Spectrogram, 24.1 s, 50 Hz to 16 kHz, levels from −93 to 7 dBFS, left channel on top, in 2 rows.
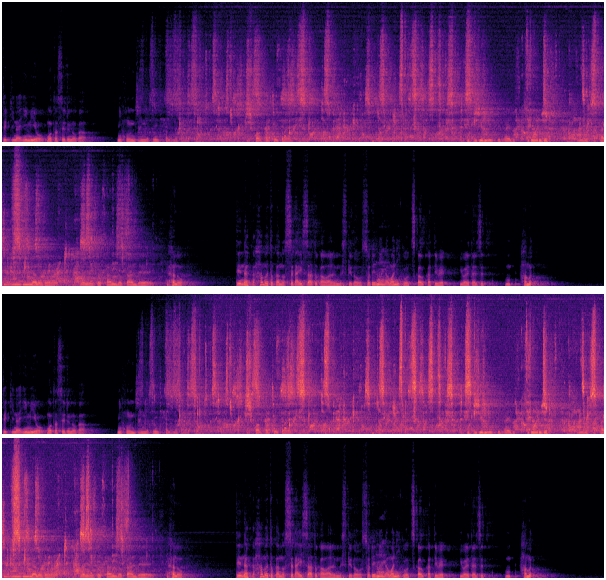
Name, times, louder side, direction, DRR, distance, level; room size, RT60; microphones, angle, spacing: voice 1, 0.0-1.7 2.3-3.7 5.1-5.8 9.2-13.2 13.6-15.7 16.7-20.9 21.2-21.7 22.1-22.6, right 1 dB, 20° right, 7 dB, 0.9 m, -34 dB
Whispering, 3.0-14.9, right 7 dB, 65° right, 2.4 m, -30 dB
voice 2, 4.4-5.8 6.3-9.2 11.7-12.1 12.4-12.6 13.3-14.0 19.5-19.8, right 2 dB, 40° right, 4 dB, 5.7 m, -45 dB
26.0 x 24.5 x 8.8 m, 1.0 s
head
